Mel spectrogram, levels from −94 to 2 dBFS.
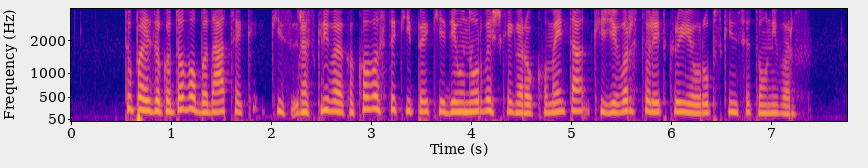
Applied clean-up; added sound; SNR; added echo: none; none; none; none.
